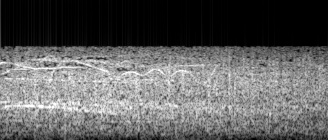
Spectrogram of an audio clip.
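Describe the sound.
Dense, steady applause from the Grand Ole Opry audience as a television-star guest is welcomed, continuous clapping that eases slightly toward the end.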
